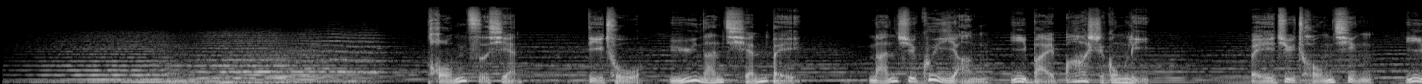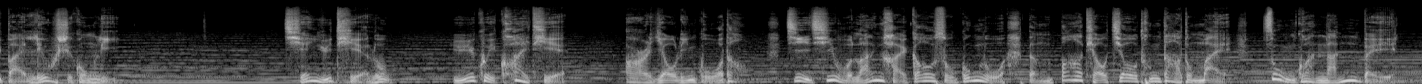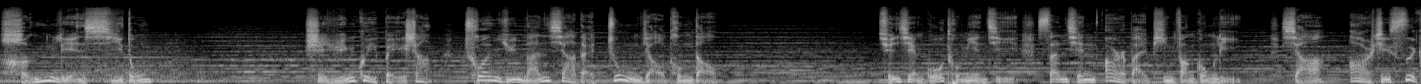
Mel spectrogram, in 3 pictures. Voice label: 宣传片, 桐梓县, 大气磁性

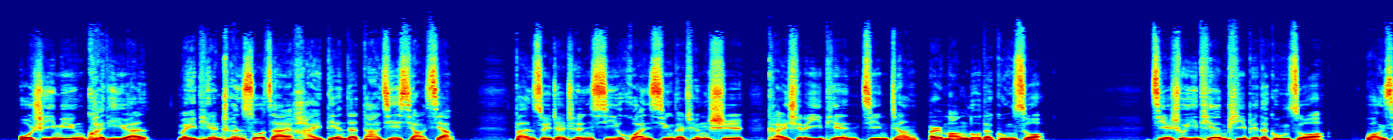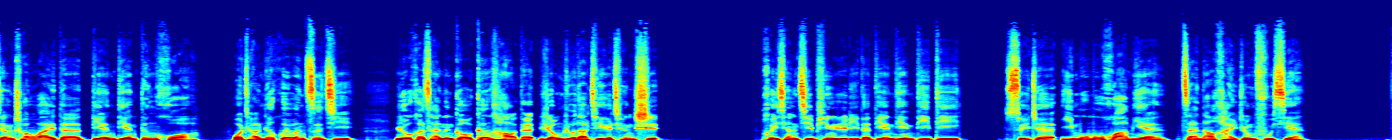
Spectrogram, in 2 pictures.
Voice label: 男 专题 旁白自述类, 国语男声配音; 快递员

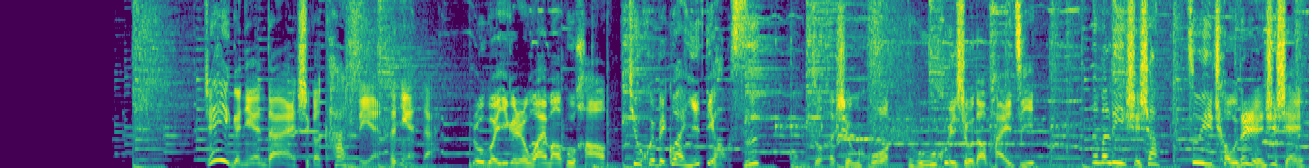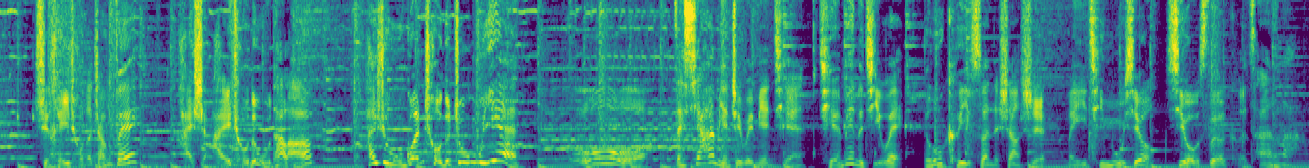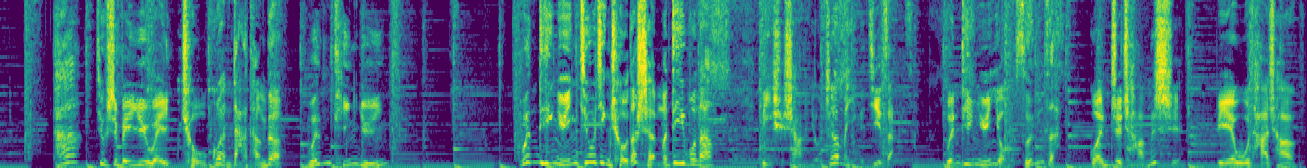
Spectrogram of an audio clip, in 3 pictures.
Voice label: 男声 搞笑类 视频节目; 丑冠全唐温庭筠

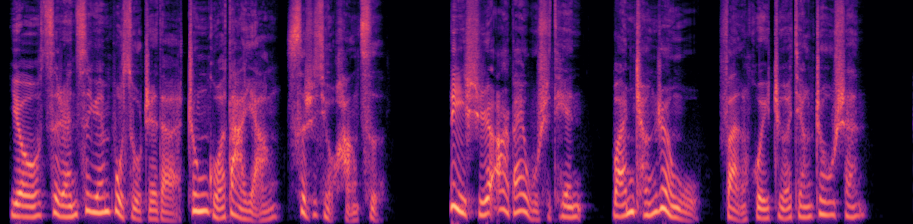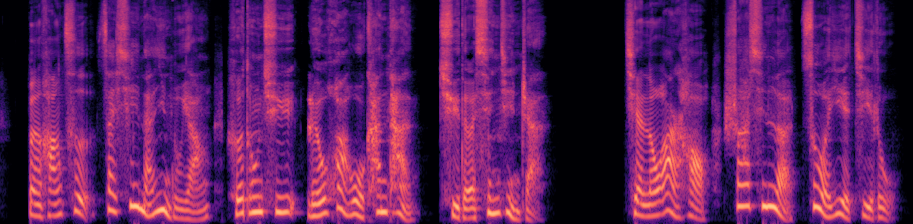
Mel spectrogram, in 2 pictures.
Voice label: 女, 成熟大气

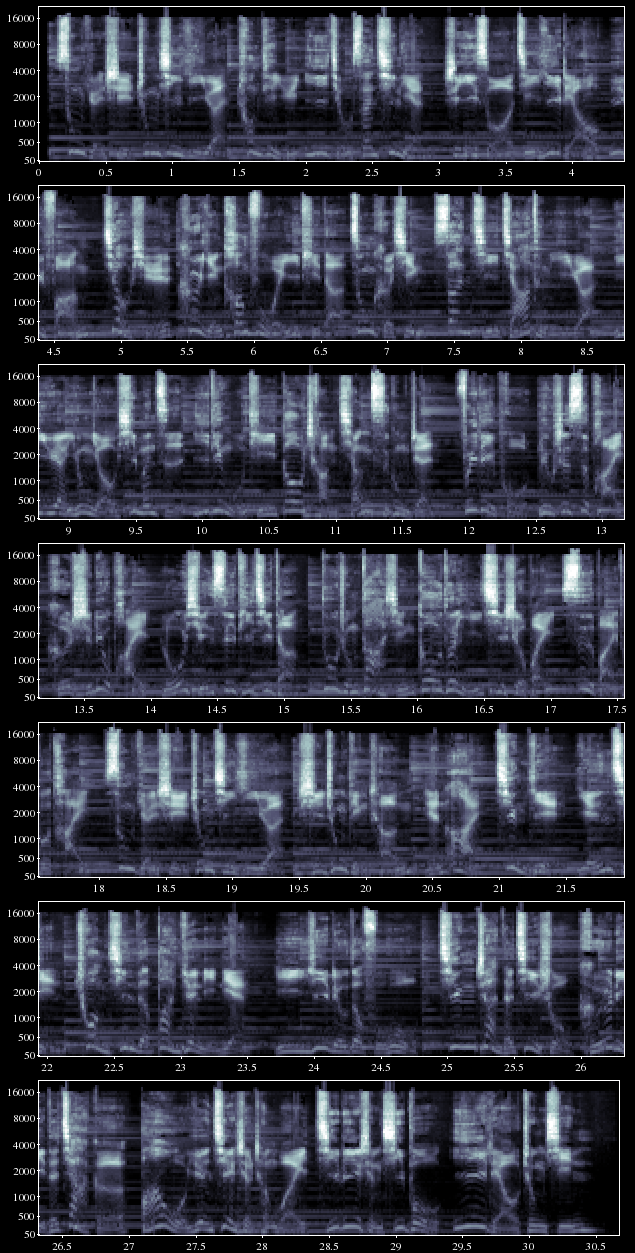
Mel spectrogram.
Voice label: 男 广告, 国语男声配音; 松原市中心医院

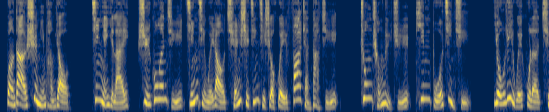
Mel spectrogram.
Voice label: 女 公安 誓师大会; “双十”攻坚行动誓师大会

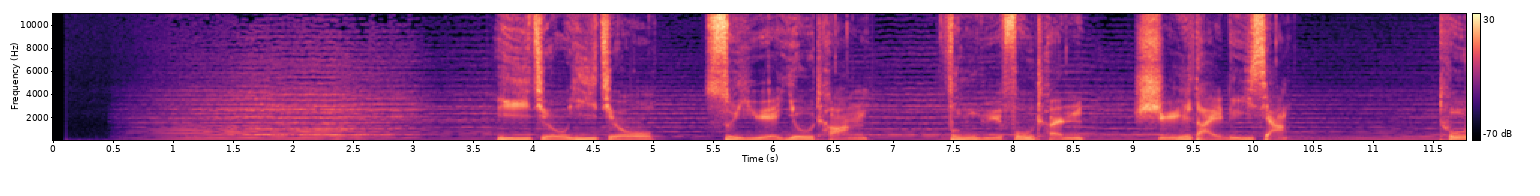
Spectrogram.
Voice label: 男 历史类纪录片; 五四运动纪念

